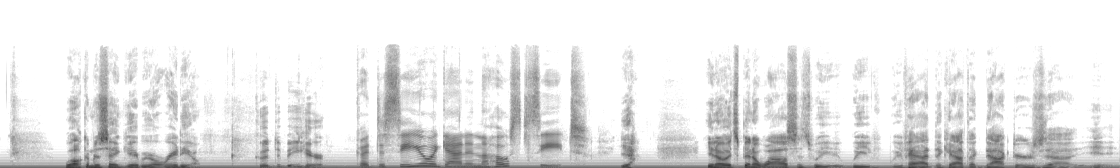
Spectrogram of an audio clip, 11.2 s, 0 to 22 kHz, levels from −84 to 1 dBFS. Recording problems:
electrical hum; noticeable; throughout; 60 Hz, 20 dB below the speech

